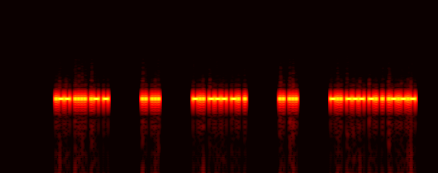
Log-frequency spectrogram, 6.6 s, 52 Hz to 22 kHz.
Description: Morse code, heard as a keyed tone, about 50 wpm, 700 Hz. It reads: WHAT IS DONE IS DONE.
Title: 3x Word-Spacing - Sentences from Top 500 Words - 50wpm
